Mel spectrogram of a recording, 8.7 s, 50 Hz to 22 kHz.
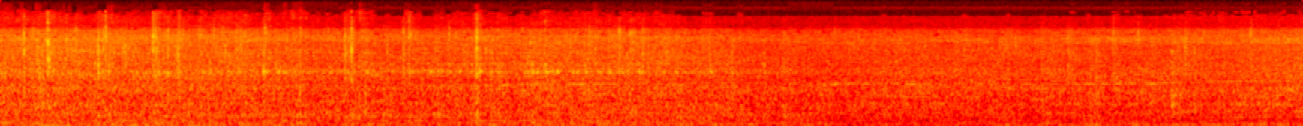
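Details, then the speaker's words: Hornby R2329M Britannia Class "Dornoch Firth" OO model loco on layout during overhaul, with a loose rod: steady thin whine over fast, even wheel clicking; bad motor whine, owner thinks it may ease with running, cause not confirmed. "okay so that's the door knock fourth um it's a bit of a noisy one uh yeah it actually sounds like the old Fleischman of silver sealing fuel motor um you know it's got a pretty bad wine"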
